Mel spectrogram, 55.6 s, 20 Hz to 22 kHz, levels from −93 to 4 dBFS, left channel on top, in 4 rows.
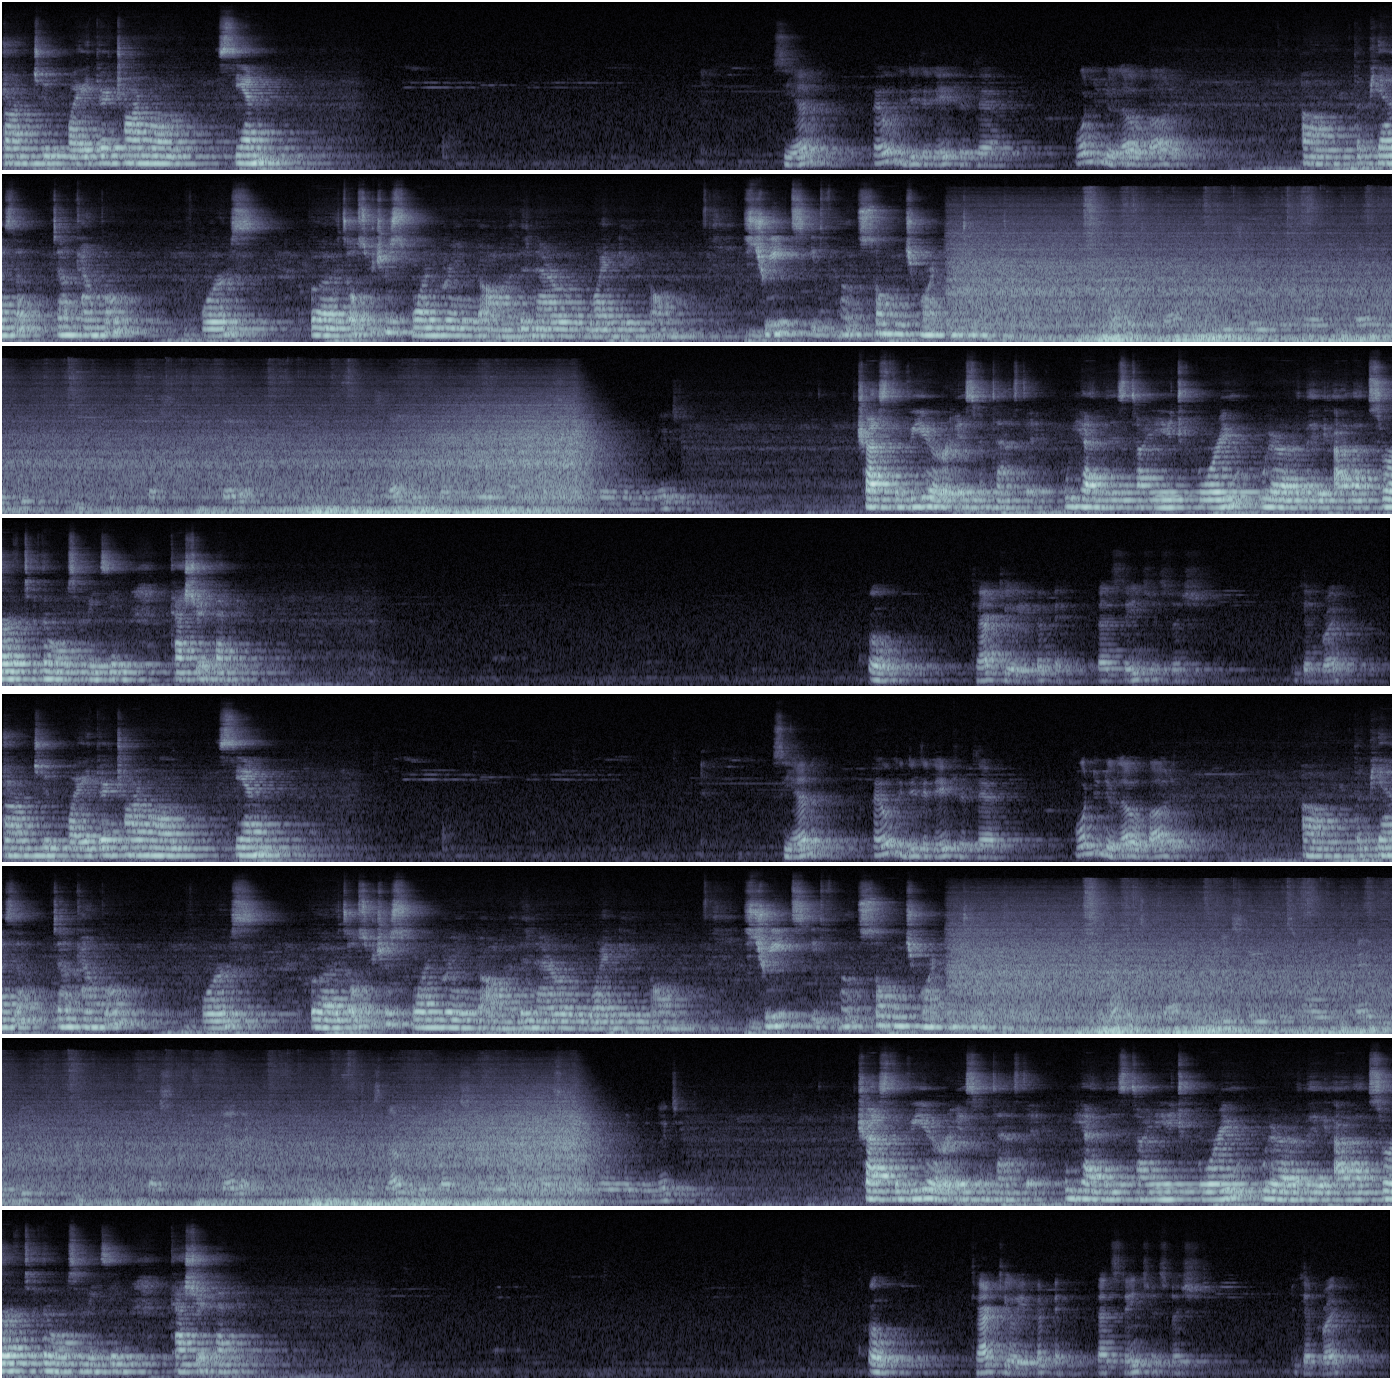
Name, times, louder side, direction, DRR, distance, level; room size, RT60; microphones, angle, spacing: voice 1, 0.0-1.8 2.2-2.6 13.0-15.1 15.7-16.4 17.0-20.8 21.3-23.7 36.4-44.0, left 1 dB, 30° left, 0 dB, 1.4 m, -23 dB
voice 2, 7.7-8.2 8.7-10.0 10.7-12.1 25.0-25.7 26.0-28.2 28.9-29.5 29.8-30.5 31.3-34.7 50.4-50.6 51.4-52.3 52.7-54.0 54.7-55.1, right 1 dB, 30° right, 4 dB, 0.6 m, -33 dB
sound 1, 21.0-28.7, left 1 dB, 60° left, 1.6 m, -43 dB
sound 2, 23.3-33.6, equal, 10° left, 2.2 m, -27 dB
8.2 x 5.7 x 4.3 m, 1.4 s
head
